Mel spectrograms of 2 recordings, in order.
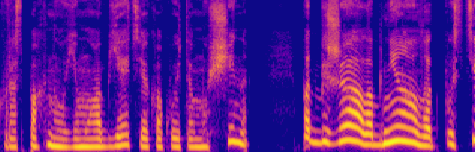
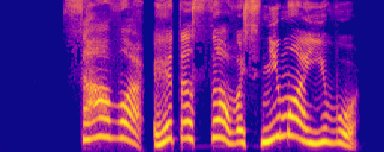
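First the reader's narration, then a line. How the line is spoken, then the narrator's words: Sudden shout. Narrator (Russian): кто-то как закричит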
